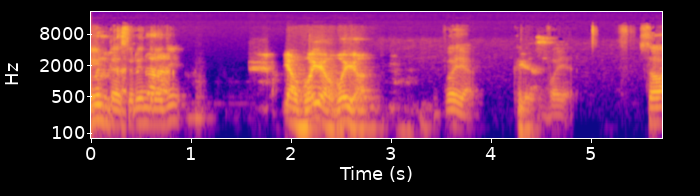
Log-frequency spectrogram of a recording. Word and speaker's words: वय: Yeah, vaya.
